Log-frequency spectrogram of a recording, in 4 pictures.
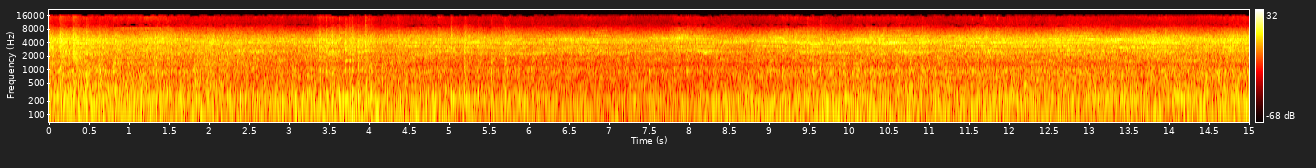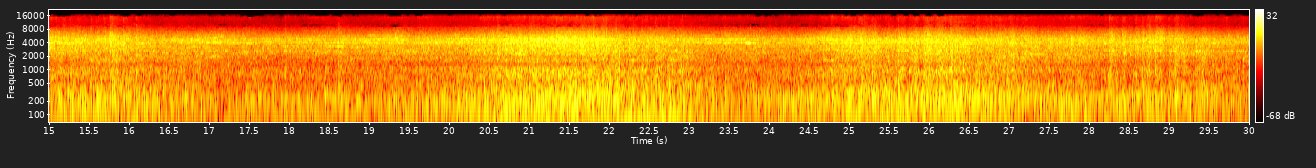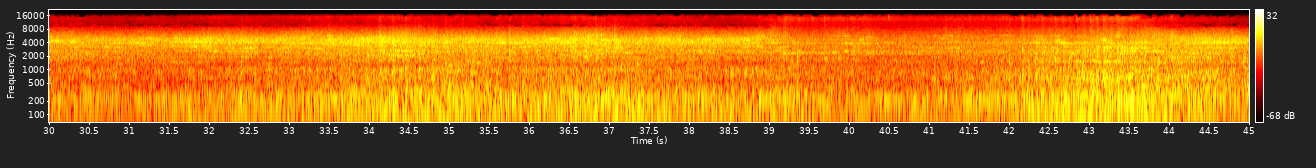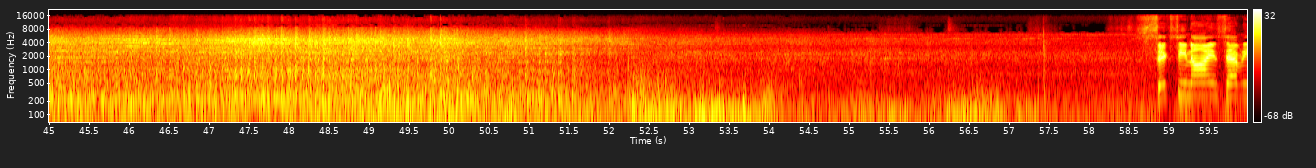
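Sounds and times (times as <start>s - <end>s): freight train rolling past: 0.0s - 59.9s.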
